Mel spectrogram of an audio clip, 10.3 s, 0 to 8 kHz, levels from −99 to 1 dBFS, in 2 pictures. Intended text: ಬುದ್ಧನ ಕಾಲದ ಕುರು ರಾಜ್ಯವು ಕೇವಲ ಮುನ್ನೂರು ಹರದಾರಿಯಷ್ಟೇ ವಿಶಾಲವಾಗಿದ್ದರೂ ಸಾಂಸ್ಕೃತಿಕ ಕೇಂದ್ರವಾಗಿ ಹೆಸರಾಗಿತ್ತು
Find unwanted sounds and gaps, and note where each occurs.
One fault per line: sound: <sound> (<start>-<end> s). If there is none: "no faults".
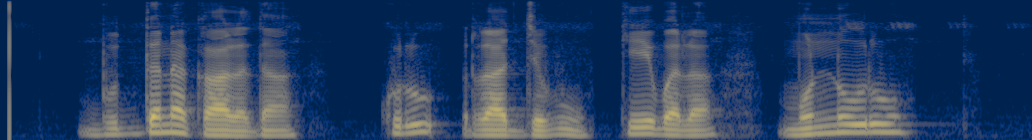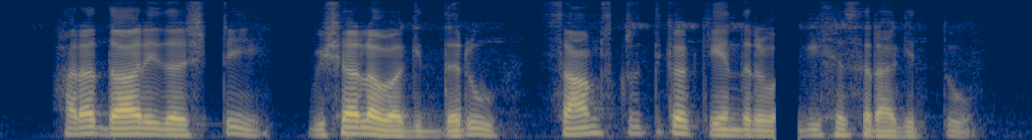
sound: dropout (9.0-9.2 s)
